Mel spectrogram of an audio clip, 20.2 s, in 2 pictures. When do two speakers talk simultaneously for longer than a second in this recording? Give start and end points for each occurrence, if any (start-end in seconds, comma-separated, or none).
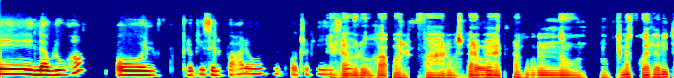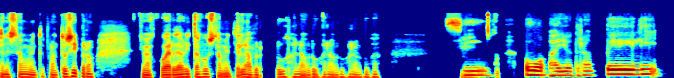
none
